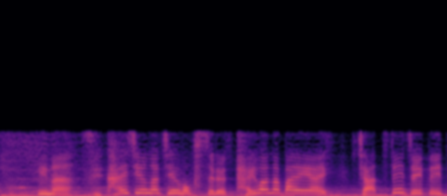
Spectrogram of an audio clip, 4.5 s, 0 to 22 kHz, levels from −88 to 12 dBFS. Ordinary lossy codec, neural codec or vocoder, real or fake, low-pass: none; codec, 16 kHz, 0.5 kbps, FunCodec, trained on Chinese and English, 25 frames a second; fake; 7.2 kHz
